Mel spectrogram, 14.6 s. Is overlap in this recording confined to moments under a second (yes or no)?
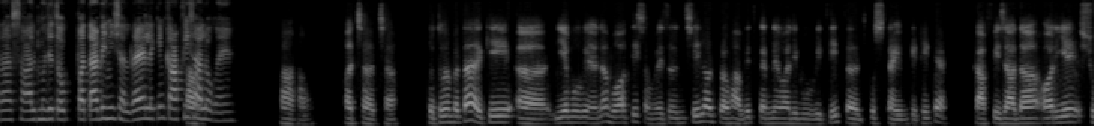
yes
